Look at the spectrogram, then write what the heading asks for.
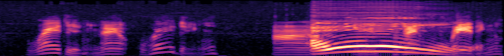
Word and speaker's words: Reading: Now we can move on from Swindon to perhaps say Reading.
